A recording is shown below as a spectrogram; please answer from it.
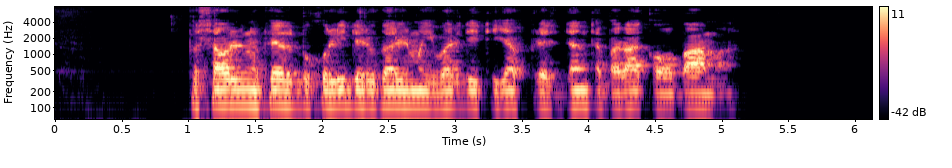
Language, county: Lithuanian, Marijampolė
